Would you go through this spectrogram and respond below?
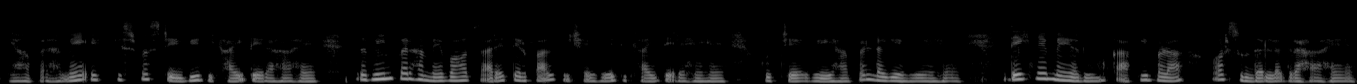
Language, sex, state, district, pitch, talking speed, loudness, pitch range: Hindi, female, Bihar, Kishanganj, 165 Hz, 170 wpm, -39 LUFS, 145-210 Hz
